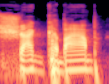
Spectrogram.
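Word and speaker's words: cağ kebabı: The old shag kebab. That is how you say it, by the way.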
